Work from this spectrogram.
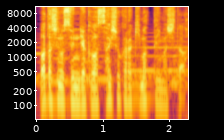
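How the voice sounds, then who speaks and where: A man playing a cunning, courteous demon strategist in an anime audio drama, polite, measured and theatrical. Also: medium pitch, fairly even intonation, loud music behind the voice, lightly acted. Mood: smug.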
